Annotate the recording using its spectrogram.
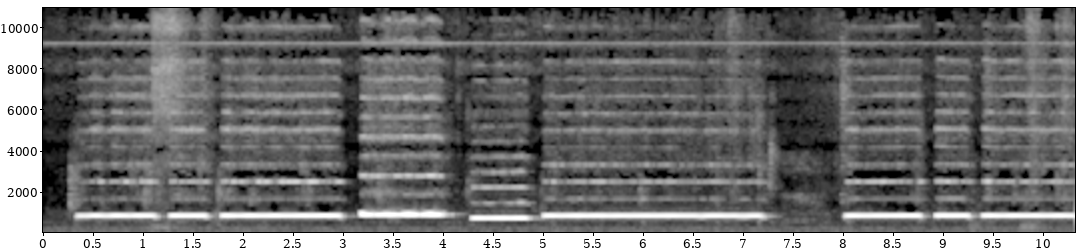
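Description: Recorder playing a slow, simple tune: short notes mostly on one pitch, one a step higher and one a step lower, then a long held note, a brief pause, and a few more short notes.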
